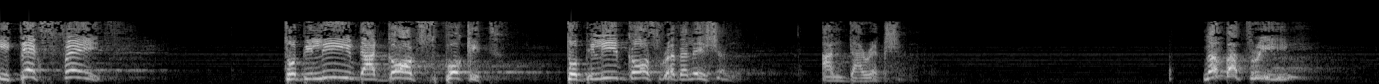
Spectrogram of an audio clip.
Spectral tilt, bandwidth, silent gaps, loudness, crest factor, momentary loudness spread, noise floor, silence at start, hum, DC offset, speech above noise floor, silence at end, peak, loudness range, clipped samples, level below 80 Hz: 0 dB/octave; 8 kHz; none; -16 LUFS; 20 dB; 16 LU; -60 dBFS; 0 s; none; under 0.1%; 44 dB; 0.75 s; 0 dBFS; 13 LU; under 0.1%; -60 dBFS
